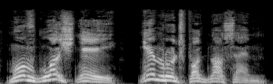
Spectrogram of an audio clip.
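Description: A man doing a booming, blustering old duke. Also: sing-song, slow, vocal fry, husky, no echo, studio quality, exaggerated voice. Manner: booming, shouting. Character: grumpy old male duke, blustering, half-deaf.

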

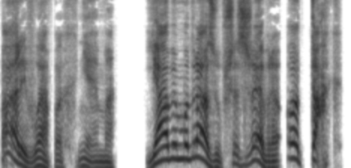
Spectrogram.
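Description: Merciless Cossack, cruel and mocking, read by a man, husky and dry. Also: mid-range voice, wildly swooping pitch, takes it slowly, fairly bright tone, no echo, pitched above the performer's own voice, full character voice.

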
